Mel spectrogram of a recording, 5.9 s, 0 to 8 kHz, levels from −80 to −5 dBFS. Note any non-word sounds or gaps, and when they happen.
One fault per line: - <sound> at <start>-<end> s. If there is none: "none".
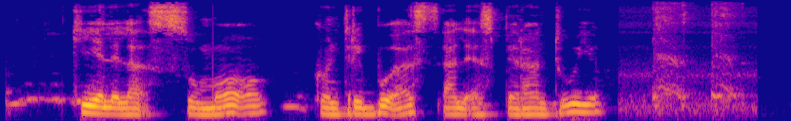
- cough at 4.9-5.7 s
